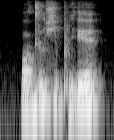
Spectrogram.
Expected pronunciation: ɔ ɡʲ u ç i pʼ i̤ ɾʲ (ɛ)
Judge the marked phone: incorrect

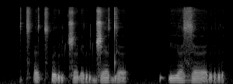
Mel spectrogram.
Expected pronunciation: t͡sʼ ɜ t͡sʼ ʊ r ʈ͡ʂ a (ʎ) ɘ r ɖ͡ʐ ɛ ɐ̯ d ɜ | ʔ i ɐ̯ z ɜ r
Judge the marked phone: incorrect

